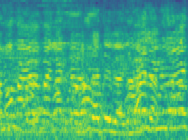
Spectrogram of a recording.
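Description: Crowd chatter: many people talking at once, with several voices overlapping.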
